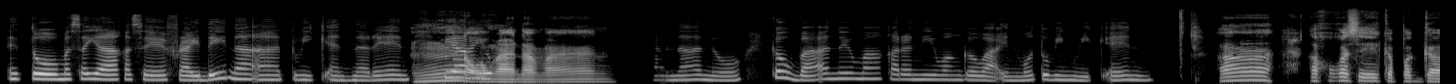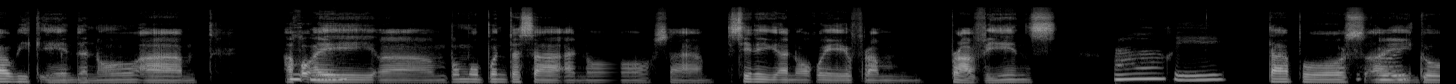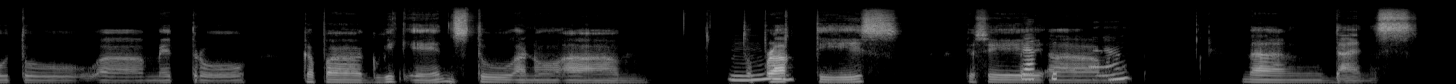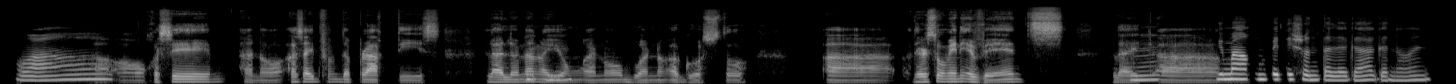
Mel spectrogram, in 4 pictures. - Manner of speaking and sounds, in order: distorted speech; drawn out: "Ah"; tapping; static
- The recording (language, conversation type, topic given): Filipino, unstructured, Ano ang mga karaniwang ginagawa mo tuwing weekend?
